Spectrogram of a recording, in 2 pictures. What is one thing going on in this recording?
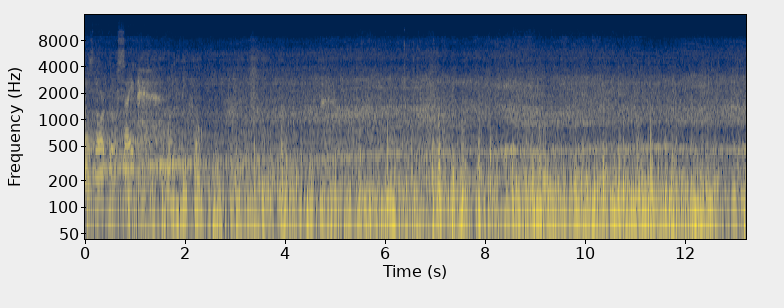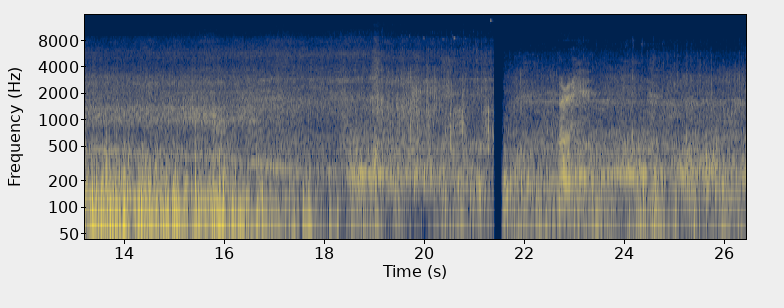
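A bicycle motor whines steadily.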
